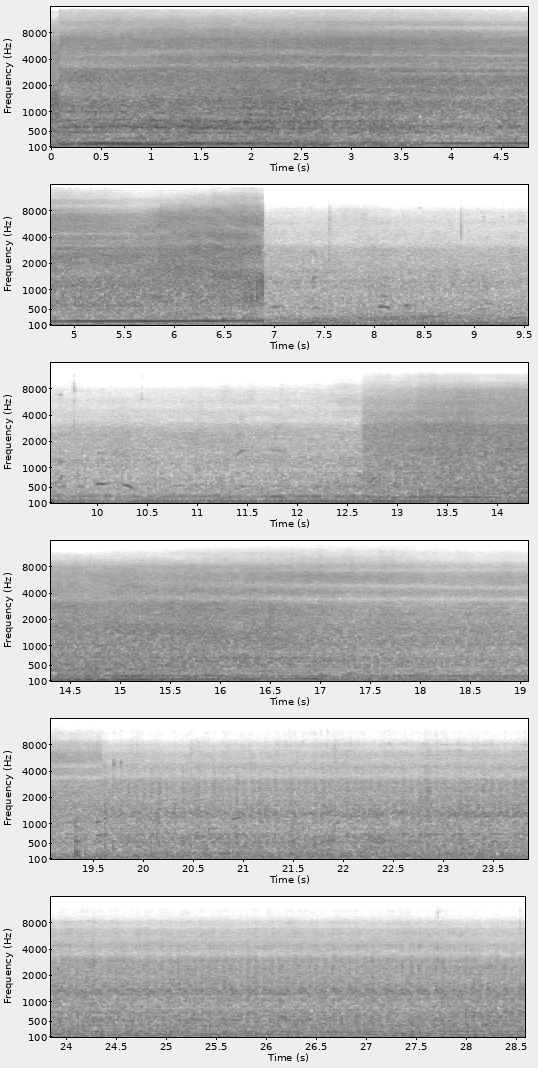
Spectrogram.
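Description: Road traffic on a wet, snowy highway: lorries and cars passing with engines running and tyres on the wet road. The sound changes abruptly three times, as separate recordings are cut together.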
